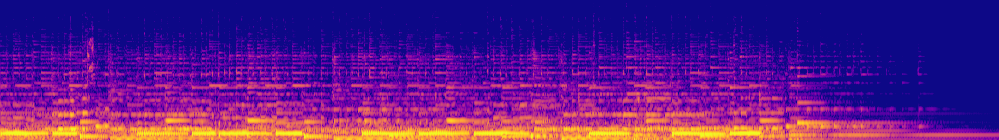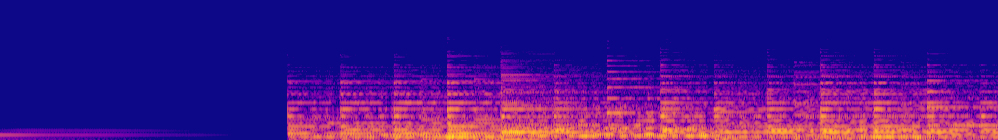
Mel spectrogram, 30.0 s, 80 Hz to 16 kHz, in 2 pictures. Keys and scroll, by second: 23.1 ctrl+z, 27.0 z.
